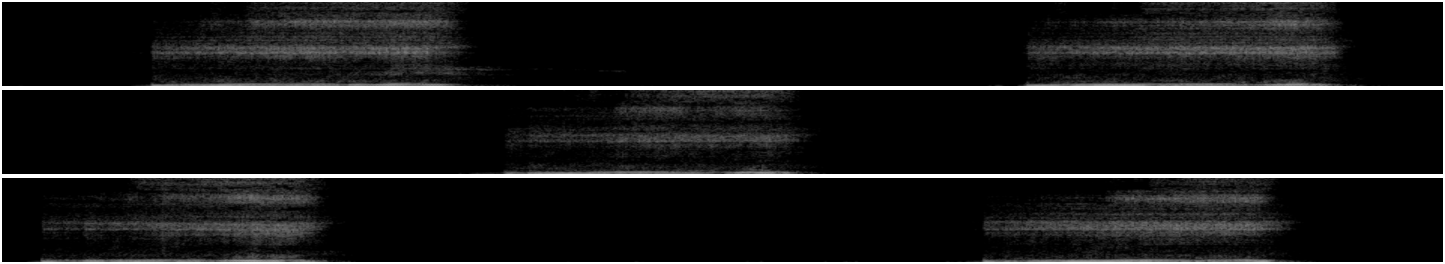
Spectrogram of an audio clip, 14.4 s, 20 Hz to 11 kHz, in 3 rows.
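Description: Five steady, low, rumbling snores with quiet gaps between, about 20 breaths a minute; typical adult snoring during sleep.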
